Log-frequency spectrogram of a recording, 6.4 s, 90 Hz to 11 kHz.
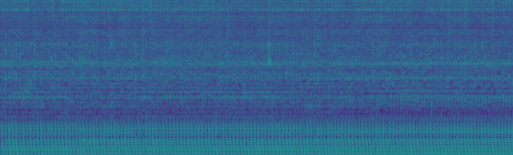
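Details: Craftsman DLS 3500 tractor, Briggs & Stratton OHV Intek engine, after head gasket replacement, warm after about 10 minutes of running: deep even single-cylinder thump at steady idle, no skips, knocks or hunting, smoking gone; running properly.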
